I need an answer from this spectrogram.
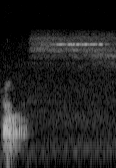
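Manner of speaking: ordinary delivery, nothing marked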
